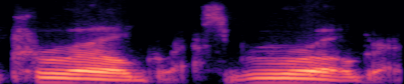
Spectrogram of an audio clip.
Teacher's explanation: the o is going to have like a u o to it like you're putting a u before the o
